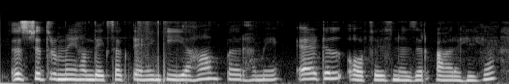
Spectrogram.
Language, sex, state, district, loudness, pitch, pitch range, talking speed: Hindi, female, Rajasthan, Churu, -14 LUFS, 220 Hz, 210-245 Hz, 190 wpm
